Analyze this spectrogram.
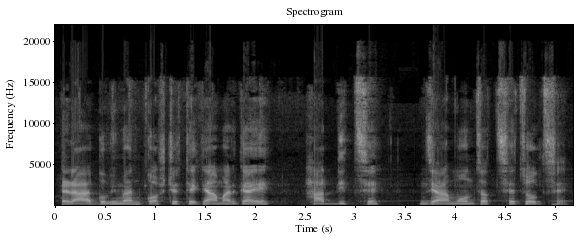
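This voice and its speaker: Guy voicing a steady young husband, firm but gentle, audio drama, medium pitch. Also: measured pace, soft background music, close to an everyday voice. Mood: confident. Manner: calm, firm, gentle with his child. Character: calm young husband and devoted father. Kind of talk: Bengali audio drama acting.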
